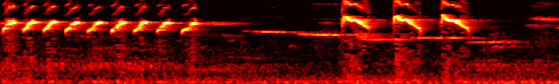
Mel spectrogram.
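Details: White-eye-style song delivered by a konin in full voice: a rapid burst of about ten high sweeping chirps in a second, then a thin descending whistle and three loud, sharp downslurred notes after a pause.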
